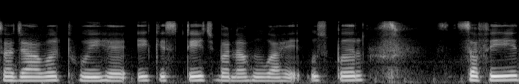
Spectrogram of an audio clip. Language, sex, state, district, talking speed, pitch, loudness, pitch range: Urdu, female, Uttar Pradesh, Budaun, 140 wpm, 185 Hz, -16 LUFS, 175-190 Hz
